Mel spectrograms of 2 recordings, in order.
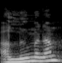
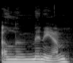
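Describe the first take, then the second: First: It has four syllables, ending in '-num'. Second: It has five syllables, ending in '-nium'.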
